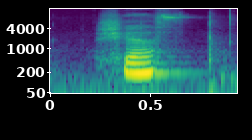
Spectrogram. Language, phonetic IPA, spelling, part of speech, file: Czech, [ˈʃɛst], šest, numeral, Cs-šest.ogg
- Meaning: six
